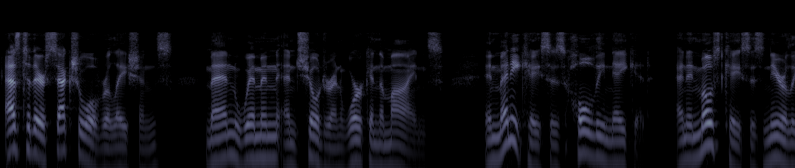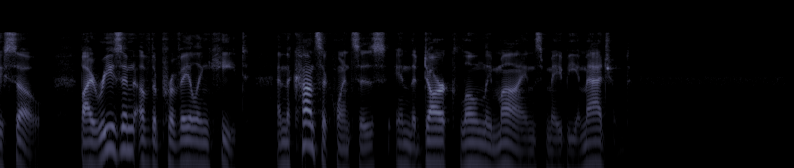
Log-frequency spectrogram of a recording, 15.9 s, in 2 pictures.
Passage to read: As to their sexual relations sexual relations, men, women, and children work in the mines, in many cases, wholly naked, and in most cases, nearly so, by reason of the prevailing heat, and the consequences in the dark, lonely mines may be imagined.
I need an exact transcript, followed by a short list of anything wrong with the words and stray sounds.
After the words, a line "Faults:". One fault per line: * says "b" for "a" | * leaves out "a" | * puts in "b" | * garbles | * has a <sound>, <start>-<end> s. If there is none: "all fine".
As to their sexual relations, men, women, and children work in the mines, in many cases, wholly naked, and in most cases, nearly so, by reason of the prevailing heat, and the consequences in the dark, lonely mines may be imagined.
Faults:
* leaves out "sexual relations"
